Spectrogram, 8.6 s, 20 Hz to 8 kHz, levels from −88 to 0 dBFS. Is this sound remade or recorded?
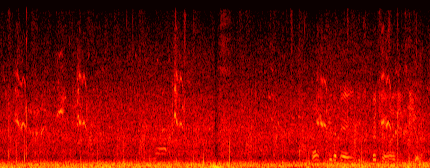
recorded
